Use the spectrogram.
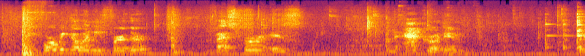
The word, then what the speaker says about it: VSEPR: lose it it will be a chart of Vesper before we go any further Vesper is an acronym but it's actually beer but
